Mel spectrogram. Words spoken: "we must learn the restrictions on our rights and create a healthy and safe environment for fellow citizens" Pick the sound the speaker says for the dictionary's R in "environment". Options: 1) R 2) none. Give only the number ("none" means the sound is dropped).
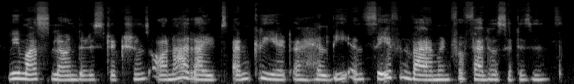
1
